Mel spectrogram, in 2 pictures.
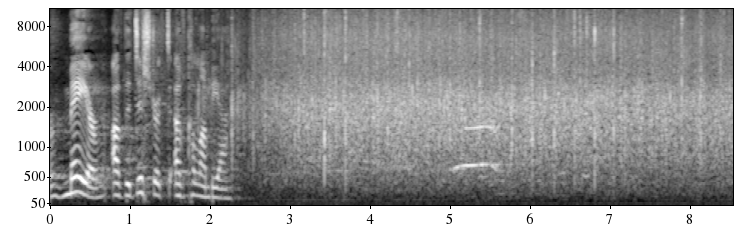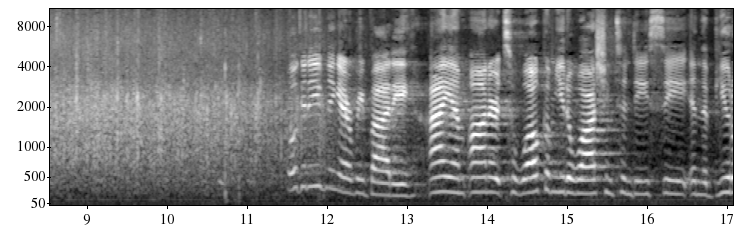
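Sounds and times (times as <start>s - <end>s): audience applauding: 2.4s - 12.1s.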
